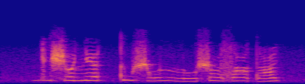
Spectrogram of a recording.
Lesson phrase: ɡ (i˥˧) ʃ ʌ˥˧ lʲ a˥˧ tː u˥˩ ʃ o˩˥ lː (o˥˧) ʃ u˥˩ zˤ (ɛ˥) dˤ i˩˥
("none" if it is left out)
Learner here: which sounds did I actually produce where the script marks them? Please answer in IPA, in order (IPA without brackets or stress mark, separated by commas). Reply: i˥˩, o˩˧, ɛ˥˧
